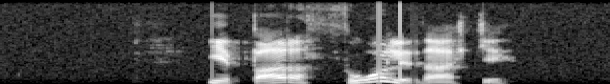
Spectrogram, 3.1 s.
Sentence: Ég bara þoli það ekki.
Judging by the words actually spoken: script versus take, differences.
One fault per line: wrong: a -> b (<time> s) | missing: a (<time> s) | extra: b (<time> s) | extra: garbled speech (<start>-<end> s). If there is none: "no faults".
no faults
